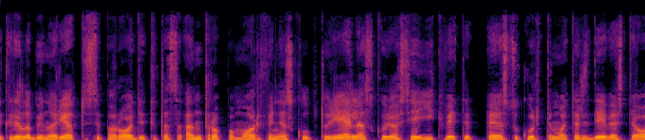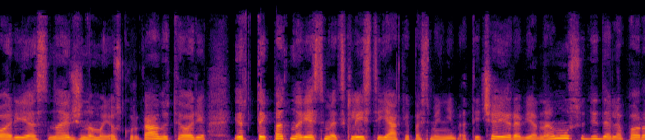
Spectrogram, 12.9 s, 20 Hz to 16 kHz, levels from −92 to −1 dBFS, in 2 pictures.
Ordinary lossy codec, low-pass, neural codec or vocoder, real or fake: AAC, 48 kbps; 14.4 kHz; none; real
